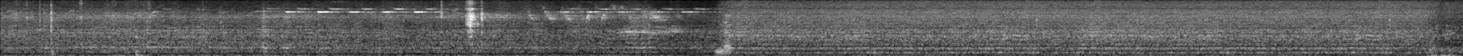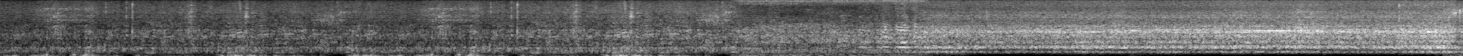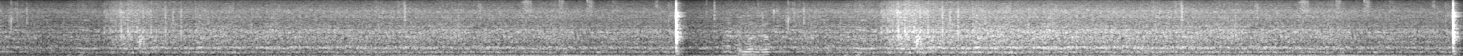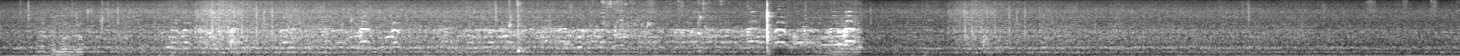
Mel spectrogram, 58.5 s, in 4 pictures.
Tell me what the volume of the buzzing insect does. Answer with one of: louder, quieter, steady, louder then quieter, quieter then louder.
louder then quieter.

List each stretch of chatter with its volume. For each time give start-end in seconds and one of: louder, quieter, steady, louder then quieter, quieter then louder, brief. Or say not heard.
not heard.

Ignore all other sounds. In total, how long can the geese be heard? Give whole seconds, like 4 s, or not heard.
7 s.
